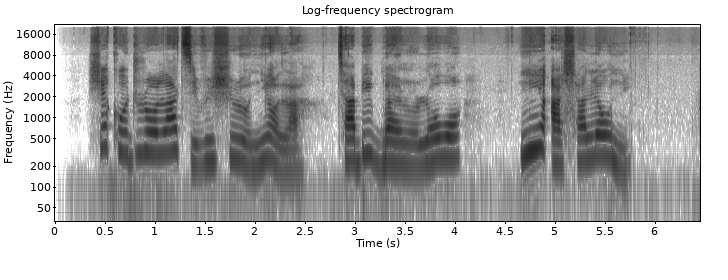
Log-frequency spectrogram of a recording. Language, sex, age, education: Yoruba, female, 15-29, tertiary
